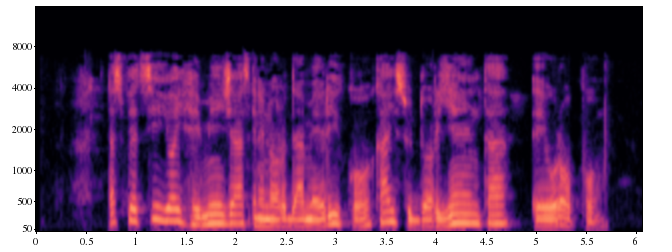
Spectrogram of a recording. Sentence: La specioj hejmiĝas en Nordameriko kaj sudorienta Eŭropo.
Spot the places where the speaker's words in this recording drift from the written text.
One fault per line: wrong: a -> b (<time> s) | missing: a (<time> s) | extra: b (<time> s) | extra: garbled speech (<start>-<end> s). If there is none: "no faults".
no faults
